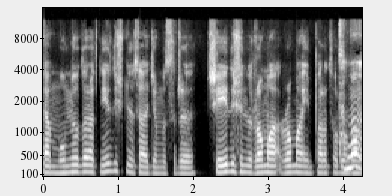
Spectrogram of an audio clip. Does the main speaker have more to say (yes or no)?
no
